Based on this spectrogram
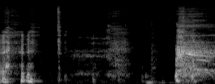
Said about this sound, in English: Paul's just watching me cough up my guts on the webcam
